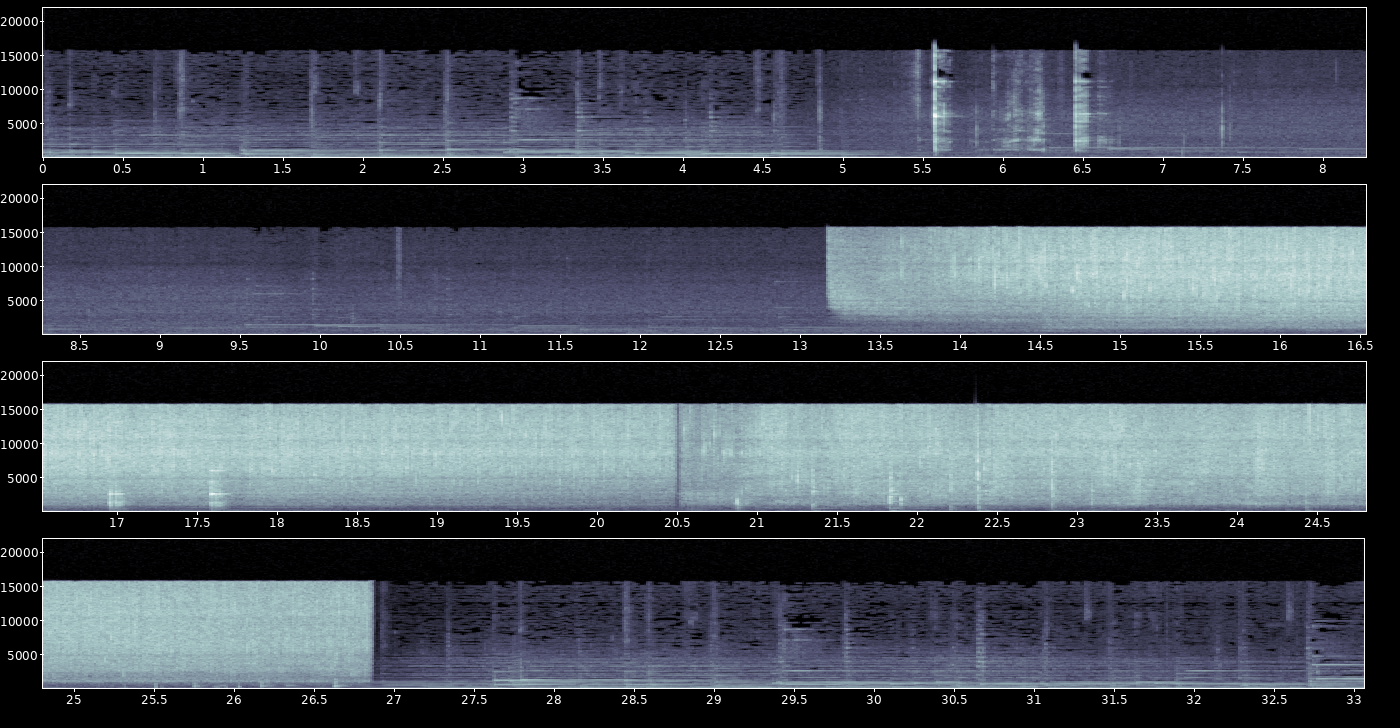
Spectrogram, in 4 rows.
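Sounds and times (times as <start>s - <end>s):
soft music: 0.0s - 33.0s
food sizzling in hot oil: 5.6s - 6.7s, 13.2s - 26.9s
knocks against a pan: 17.0s - 17.8s, 25.5s - 26.9s.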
